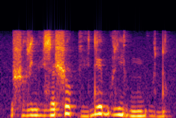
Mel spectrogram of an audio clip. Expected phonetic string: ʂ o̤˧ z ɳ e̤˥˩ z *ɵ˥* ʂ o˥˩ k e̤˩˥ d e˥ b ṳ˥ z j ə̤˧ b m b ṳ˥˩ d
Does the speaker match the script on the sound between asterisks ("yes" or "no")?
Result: no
